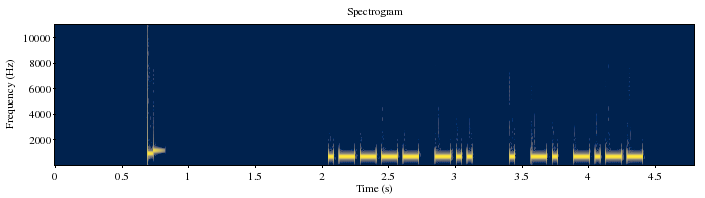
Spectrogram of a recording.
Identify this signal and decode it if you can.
Morse code, heard as a keyed tone, about 30 wpm, 700 Hz. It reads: 1D ENY
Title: Field Day Exchanges Encore - 30wpm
